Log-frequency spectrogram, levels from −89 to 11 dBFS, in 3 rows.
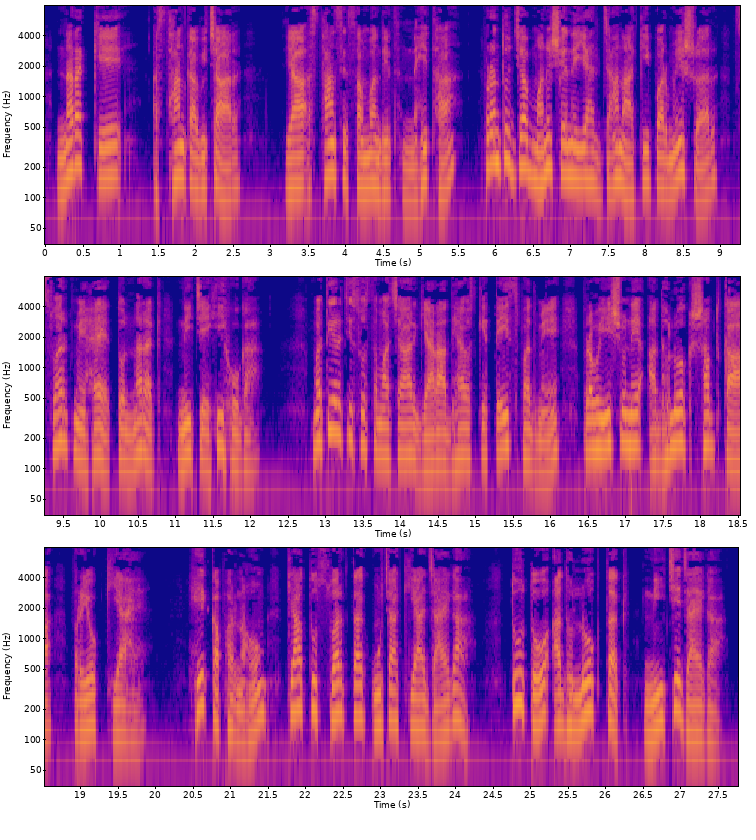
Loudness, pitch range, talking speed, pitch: -21 LUFS, 115-165 Hz, 130 wpm, 135 Hz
